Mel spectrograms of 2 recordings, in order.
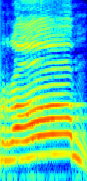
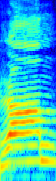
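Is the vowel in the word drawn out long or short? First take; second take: long; short. First: The vowel is stretched out long, like a call. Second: The word is said briefly with a normal vowel. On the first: Someone is being called out to. "इतना लंबा खींच के बोला गया है" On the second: The name is simply said. "ये तो छोटा शब्द हो गया"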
